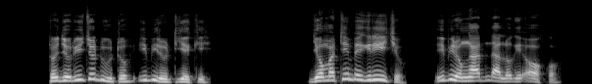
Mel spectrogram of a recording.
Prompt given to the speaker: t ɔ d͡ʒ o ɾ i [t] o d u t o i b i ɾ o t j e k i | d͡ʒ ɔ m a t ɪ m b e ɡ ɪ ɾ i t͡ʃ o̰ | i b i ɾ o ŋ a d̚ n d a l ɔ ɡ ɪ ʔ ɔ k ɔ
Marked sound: incorrect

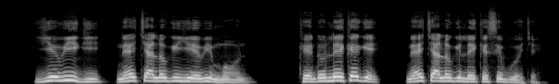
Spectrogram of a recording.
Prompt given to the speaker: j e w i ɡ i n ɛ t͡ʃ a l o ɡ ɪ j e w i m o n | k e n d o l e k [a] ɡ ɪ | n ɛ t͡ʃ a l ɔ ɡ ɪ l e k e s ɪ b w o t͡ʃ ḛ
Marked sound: incorrect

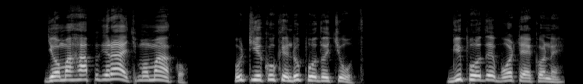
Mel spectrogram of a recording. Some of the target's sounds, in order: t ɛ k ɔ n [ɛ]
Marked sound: correct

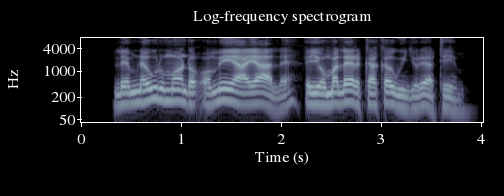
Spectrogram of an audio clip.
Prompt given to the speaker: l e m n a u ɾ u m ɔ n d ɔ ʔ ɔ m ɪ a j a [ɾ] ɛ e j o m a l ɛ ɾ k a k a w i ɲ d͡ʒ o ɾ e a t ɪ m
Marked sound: incorrect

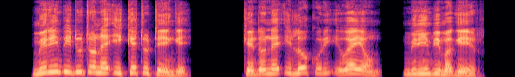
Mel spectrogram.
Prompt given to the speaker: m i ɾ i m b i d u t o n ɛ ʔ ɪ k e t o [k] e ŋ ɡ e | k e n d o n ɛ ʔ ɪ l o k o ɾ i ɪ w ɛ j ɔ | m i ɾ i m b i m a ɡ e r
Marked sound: incorrect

